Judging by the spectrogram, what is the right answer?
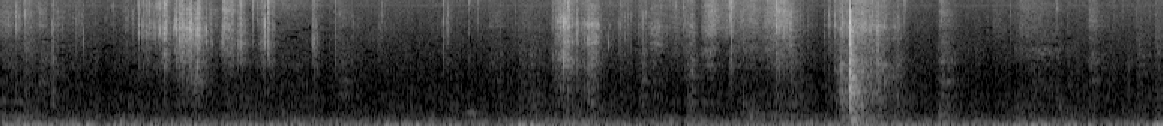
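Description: Metal tongs moving chicken breasts in a nonstick frying pan: a few faint scrapes and rustles and one sharp click of the tongs against the pan a little after five and a half seconds in.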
